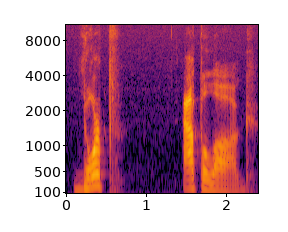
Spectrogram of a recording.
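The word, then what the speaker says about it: Gnorp Apologue: the Discord which is norp appal uh which is spelled g n o r p a p o something something if you type norp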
